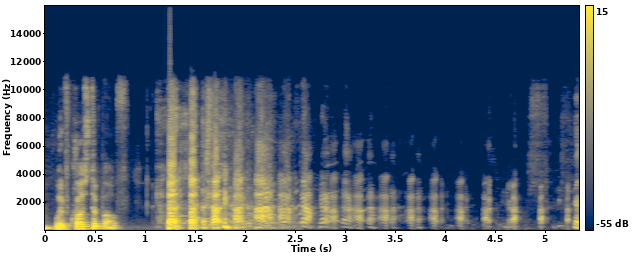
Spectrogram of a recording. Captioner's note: laughter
